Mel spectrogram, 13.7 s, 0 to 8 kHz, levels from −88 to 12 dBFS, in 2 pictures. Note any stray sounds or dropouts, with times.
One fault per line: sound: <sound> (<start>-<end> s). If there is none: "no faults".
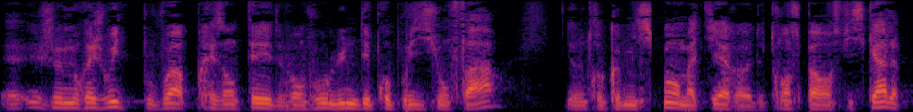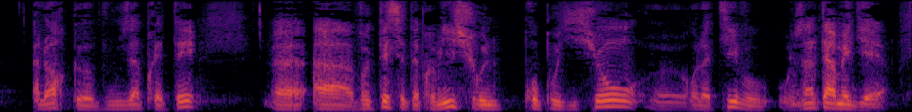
sound: dropout (4.9-5.0 s)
